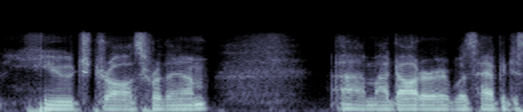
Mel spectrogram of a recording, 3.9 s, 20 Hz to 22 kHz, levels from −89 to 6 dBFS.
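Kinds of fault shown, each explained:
No faults can be heard in this speech recording. The speech carries the slightly band-limited character of AMR wideband (HD Voice) coding at 12.65 kbit/s, with only light coding damage and detail reaching up to about 7 kHz.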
